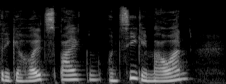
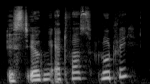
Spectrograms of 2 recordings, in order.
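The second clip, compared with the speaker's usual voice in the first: a touch of worry, rising higher on the name; unsure; 7 semitones higher than usual. A narrator's reading. Susi asks the nervous king, a little unsure. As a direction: ask timidly, half afraid of the answer. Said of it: "antwortete sie unsicher".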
